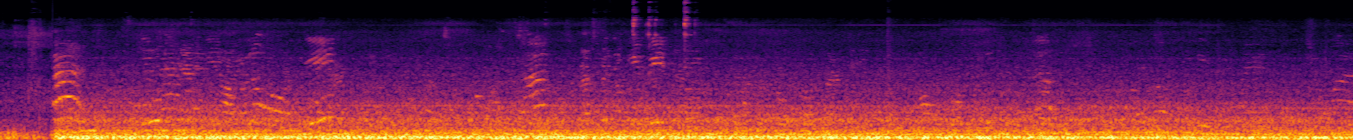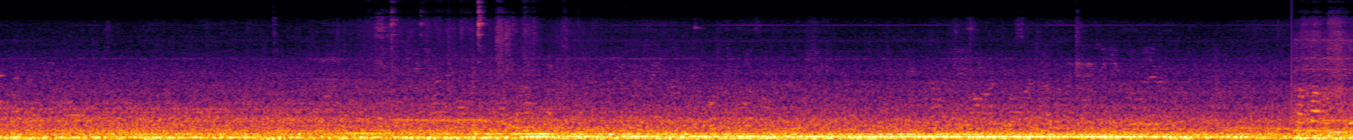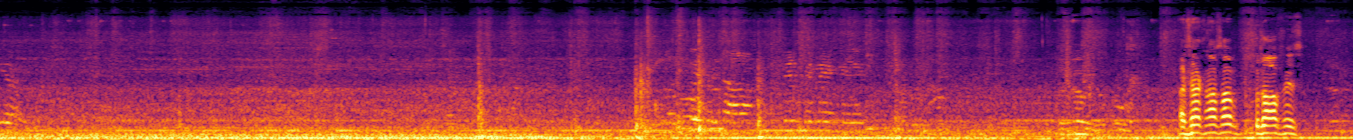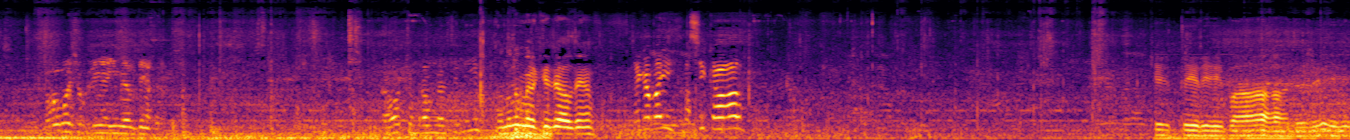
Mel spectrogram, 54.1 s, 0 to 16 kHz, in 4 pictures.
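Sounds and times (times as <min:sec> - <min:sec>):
bus engine rumbling: 0:00.0 - 0:54.0.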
